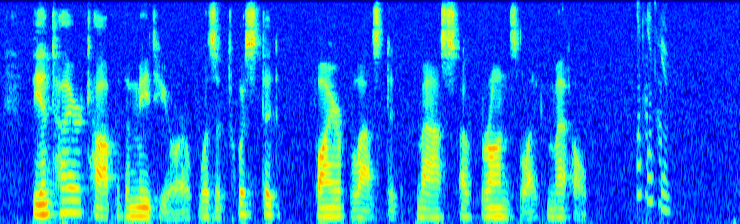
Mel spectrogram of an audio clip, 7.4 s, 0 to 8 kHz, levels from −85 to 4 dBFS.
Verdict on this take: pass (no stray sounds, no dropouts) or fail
fail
